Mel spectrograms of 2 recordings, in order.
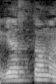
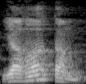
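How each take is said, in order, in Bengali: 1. শব্দ দুটো মিশে একটা শব্দ হয়ে গেছে, yastam। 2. শব্দ দুটো আলাদা হয়ে যায়, yah আর tam। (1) "একসাথে সন্ধি হয়ে যস্তম উচ্চারণ হচ্ছে" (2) "পদবিভাগ যখন হবে ইয়হ তম"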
